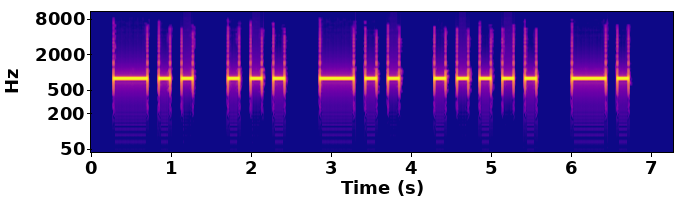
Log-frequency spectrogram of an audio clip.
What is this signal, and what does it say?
Morse code, heard as a keyed tone, about 8 wpm, 800 Hz. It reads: DSD5N
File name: CW / DET / 1 9 1500C S C 8wpm 5653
